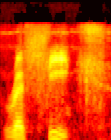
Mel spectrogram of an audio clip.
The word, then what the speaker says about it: receipt: Yeah, Thiago, it's a long e receipt.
